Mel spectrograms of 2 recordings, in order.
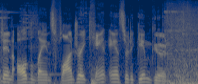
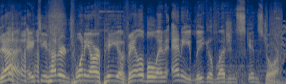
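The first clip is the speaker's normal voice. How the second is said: salesman pitch, higher and louder; infomercial voice; 6 semitones higher, 6 dB louder than usual. Pretend. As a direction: sell it like a TV ad. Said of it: "Is that a good salesman voice?".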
